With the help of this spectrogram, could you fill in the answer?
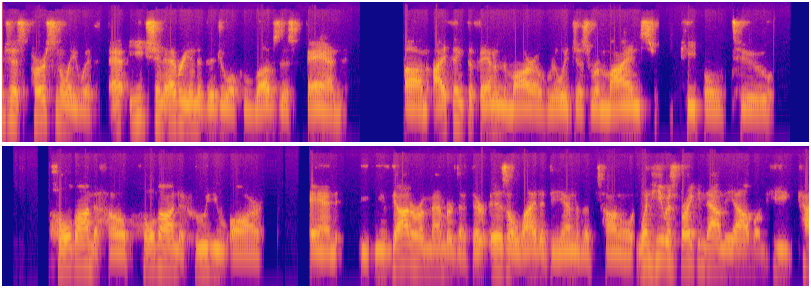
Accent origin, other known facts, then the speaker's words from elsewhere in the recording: St. Louis, Missouri, United States; we are from St. Louis, Missouri. So we're in a little town called Oakville.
